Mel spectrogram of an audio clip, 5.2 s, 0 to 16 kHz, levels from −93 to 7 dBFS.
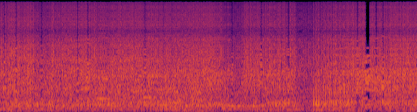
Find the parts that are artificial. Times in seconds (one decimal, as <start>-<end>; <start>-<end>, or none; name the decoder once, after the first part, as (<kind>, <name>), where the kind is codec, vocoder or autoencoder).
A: none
